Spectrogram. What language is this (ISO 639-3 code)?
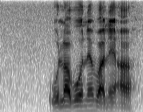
ven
